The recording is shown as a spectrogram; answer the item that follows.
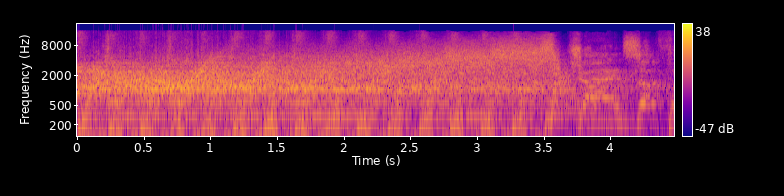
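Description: Electronic dance music mixed live by a DJ on turntables, with a steady beat. A hiss swells over the beat and cuts off just before the end, where the music changes.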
